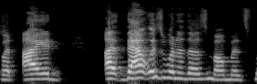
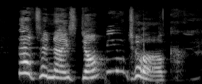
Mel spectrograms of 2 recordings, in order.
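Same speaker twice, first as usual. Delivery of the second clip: play-acted, very encouraging, high, sing-song praise; 5 semitones higher than usual. Retelling what was said to the dog after a walk: imitating own encouraging tone. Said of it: "I was talking to her very encouragingly".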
